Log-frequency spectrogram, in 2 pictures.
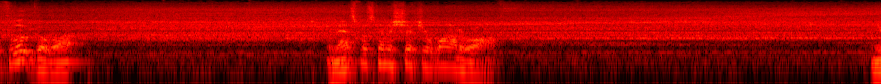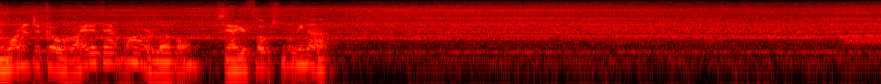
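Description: Water rushes steadily into a toilet tank as it refills.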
